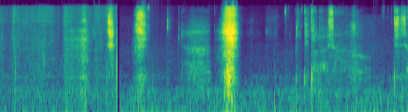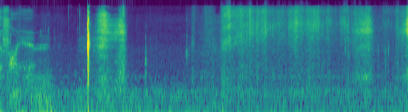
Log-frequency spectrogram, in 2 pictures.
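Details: Chinese young woman with allergy sneezing: several sharp, wet sneeze bursts with quiet breathing and sniffing between them.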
